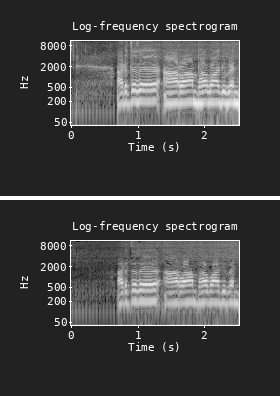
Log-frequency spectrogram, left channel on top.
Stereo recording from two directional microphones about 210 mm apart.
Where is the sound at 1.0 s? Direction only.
55° left (ahead or behind).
